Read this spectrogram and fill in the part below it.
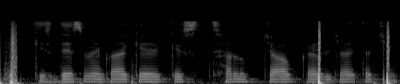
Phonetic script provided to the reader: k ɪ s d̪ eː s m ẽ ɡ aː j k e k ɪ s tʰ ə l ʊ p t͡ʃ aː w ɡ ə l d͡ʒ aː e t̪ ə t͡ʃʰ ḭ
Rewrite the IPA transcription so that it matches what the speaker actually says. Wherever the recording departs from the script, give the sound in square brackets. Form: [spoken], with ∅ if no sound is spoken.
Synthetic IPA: k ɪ s d̪ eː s m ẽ ɡ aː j k e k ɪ s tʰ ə l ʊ p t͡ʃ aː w [k] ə l d͡ʒ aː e t̪ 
